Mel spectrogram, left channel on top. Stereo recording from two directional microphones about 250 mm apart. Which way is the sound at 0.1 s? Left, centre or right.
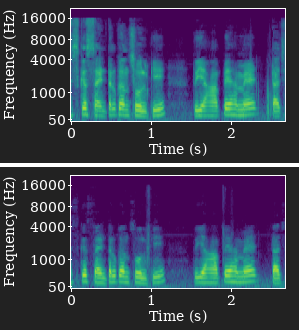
Centre.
